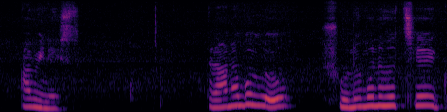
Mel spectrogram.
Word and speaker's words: Ameenees: উচ্চারণ এরকম হবে, AMEENEES, আমিনিস।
